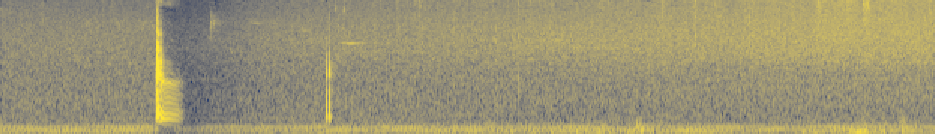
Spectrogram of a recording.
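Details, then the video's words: A male northern green frog, in a mating embrace among newly laid eggs, gives a single loud, twanging gunk like a plucked banjo string over a low rumble, with other males calling in the background. "Green frogs in amplexus"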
